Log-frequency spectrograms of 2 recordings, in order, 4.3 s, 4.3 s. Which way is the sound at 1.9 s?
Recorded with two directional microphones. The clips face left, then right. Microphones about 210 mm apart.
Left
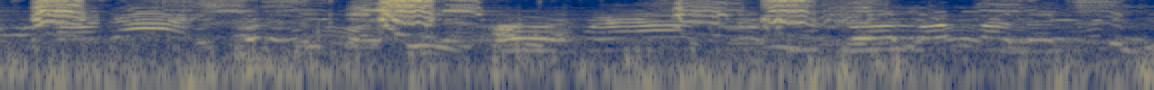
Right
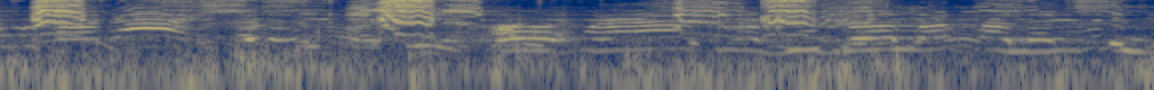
50° right (ahead or behind).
